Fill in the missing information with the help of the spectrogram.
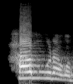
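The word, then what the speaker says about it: ハム: 하무라고 발음합니다. 햄이 아니에요. 하무. 하무 이런. 햄이 아니에요. 하무예요.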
